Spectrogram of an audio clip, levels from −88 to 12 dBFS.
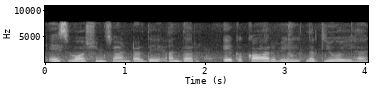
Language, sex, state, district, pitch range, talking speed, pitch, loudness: Punjabi, female, Punjab, Kapurthala, 245-260 Hz, 165 wpm, 245 Hz, -16 LUFS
